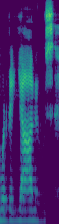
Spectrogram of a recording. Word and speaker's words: Janus: pronunciation would have been janus like that with more of a y sound than a j sound uh he was the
